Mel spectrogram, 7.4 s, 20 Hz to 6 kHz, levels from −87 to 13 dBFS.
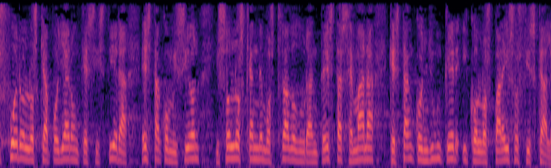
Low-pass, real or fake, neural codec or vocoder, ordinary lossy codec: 5.4 kHz; real; none; AAC, 48 kbps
